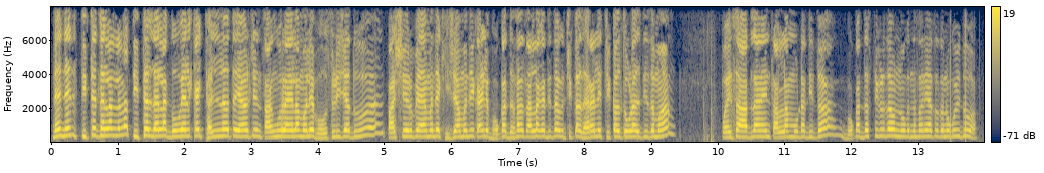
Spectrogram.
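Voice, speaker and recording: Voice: very high voice, steady tone, bright, forceful tone, dry recording. A voice actor doing a rowdy, foul-mouthed cartoon village guy. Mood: scolding. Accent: Vidarbhi Marathi. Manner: rapid, scolding, abusive banter. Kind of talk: cartoon comedy voice acting.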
